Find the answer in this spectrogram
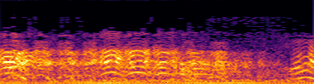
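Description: Many voices overlapping softly: the gathered audience murmuring and chuckling, over the steady low hum of an old tape recording.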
